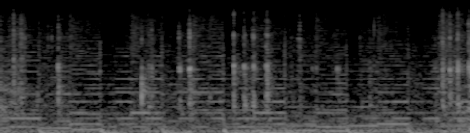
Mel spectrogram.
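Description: Rapid, uneven keystrokes on a computer keyboard clatter steadily for a few seconds at close range, with a low hum underneath and no talking.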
